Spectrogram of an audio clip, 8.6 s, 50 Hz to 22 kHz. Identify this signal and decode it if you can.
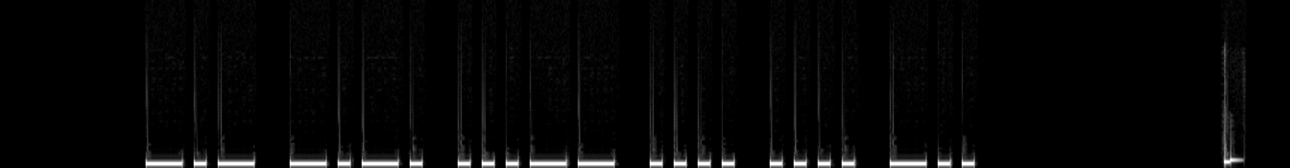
Morse code, heard as a keyed tone, about 15 wpm, 700 Hz. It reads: KC3HHD
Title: USA Call Signs - 4x Character Spacing - 15wpm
